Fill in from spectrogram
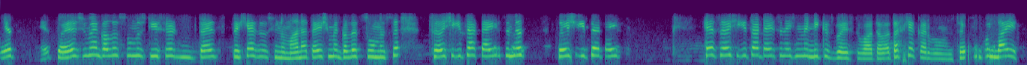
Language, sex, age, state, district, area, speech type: Kashmiri, male, 18-30, Jammu and Kashmir, Kupwara, rural, conversation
